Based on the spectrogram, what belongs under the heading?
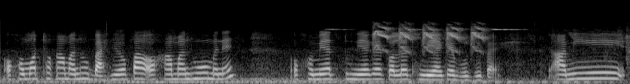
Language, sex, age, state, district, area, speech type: Assamese, female, 30-45, Assam, Golaghat, rural, spontaneous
